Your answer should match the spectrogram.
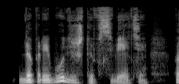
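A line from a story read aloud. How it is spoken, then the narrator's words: Mutter. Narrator (Russian): пробормотал Угорь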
